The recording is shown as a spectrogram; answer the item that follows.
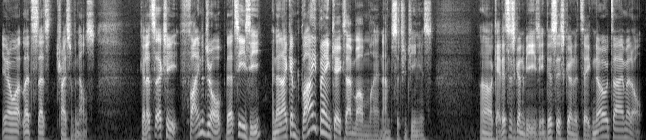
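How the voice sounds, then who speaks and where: Man, fairly low voice, casual gaming chat, rambling, self-mocking jokes. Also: big pitch swings, moderate pace, bright, forceful tone. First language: Dutch. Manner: rambling, jokey, swears casually; nervous first-video energy. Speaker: gaming YouTuber. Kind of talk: casual game commentary.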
